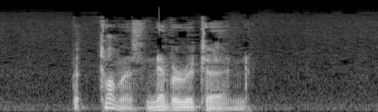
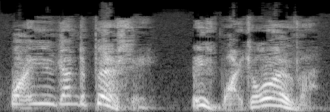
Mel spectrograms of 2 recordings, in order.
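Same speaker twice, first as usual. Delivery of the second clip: high, startled signalman voice; surprised signalman. A narrator's reading. Signalman's astonished lines.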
